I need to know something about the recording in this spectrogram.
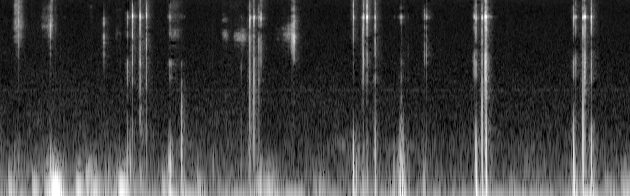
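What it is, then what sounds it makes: Glass bottle tapped with fingernails. Long nails tap on an amber glass bottle with a white cap and label. The result is a quiet series of short, sharp, bright clicks and taps with a faint glassy ring that dies away almost at once, separated by soft low rustling.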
